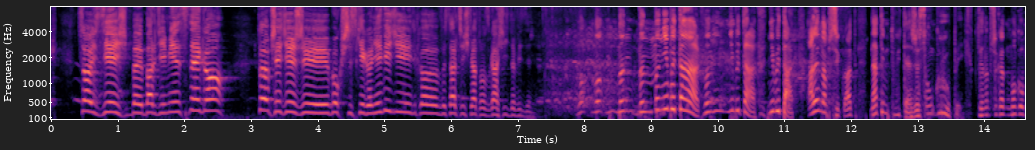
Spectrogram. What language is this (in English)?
Polish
